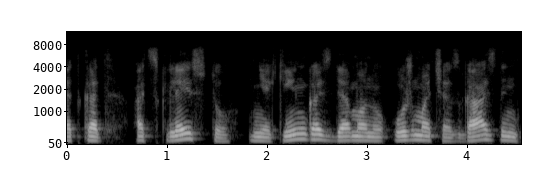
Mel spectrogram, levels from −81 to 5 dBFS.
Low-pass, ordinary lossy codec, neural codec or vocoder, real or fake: 7.2 kHz; Opus, 16 kbps; none; real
